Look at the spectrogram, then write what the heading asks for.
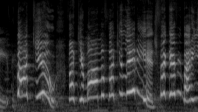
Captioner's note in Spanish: Risas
